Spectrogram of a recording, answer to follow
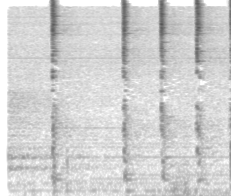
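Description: Four short, sharp clock-like ticks from an edited intro sound effect, coming closer together toward the end, with near silence between them.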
